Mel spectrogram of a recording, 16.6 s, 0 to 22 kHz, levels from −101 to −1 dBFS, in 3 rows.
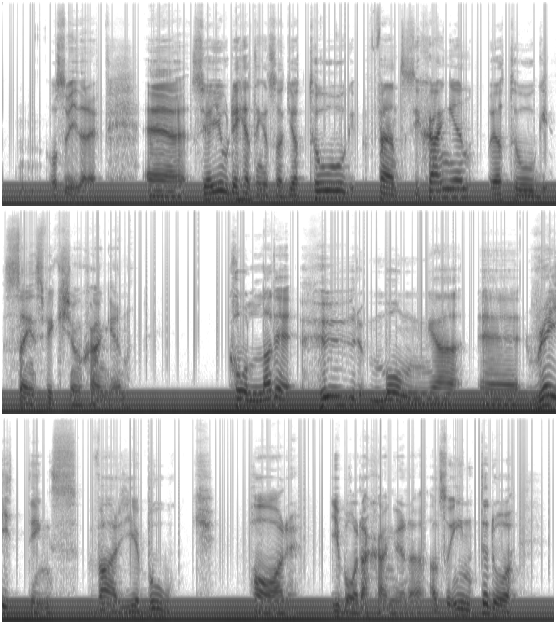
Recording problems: electrical hum; loud; throughout; 60 Hz, 5 dB below the speech
crackle, like an old record; faint; 30 dB below the speech

